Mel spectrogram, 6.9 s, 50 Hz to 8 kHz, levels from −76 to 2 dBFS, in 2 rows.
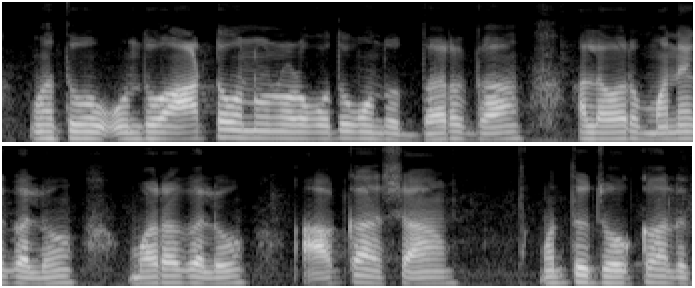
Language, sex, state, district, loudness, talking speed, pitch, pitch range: Kannada, male, Karnataka, Bellary, -17 LUFS, 120 wpm, 135 Hz, 125-140 Hz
